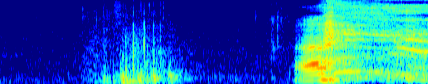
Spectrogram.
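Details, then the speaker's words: Dog snoring while asleep. "les juro que la criatura está roncando"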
